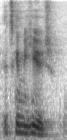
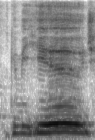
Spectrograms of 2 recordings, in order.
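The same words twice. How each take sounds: First: It is said in the speaker's natural voice. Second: It is said in a put-on impression voice.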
